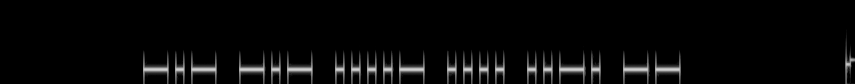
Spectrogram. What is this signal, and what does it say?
Morse code, heard as a keyed tone, about 14 wpm, 700 Hz. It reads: KK4HFM
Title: USA Call Signs Repeated 3x 15wpm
